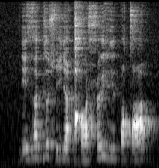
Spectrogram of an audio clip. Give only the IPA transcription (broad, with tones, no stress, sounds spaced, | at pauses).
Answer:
ɾʲ e˩˧˩ ɦ ɐ˥˨ ɡʲ o˥ ɬ i˨˦ ɾʲ ɑ˨˦ ǃʰ ɔ˨˦ ħ ʉ˧˥˧ vʲ u˧˩ pʲ ə˨˦ tˤ o˨˦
